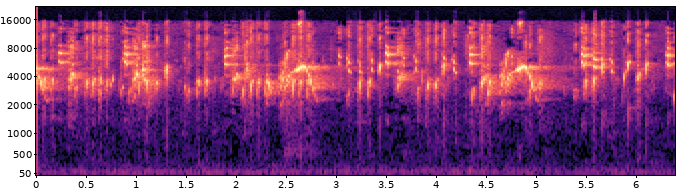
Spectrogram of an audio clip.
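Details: Caged European goldfinches, the song meant to stir silent males into singing: continuous bright twittering phrases, liquid chirps and nasal buzzy rolls with rising sweeping notes, several birds calling together in rapid, uneven bursts.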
